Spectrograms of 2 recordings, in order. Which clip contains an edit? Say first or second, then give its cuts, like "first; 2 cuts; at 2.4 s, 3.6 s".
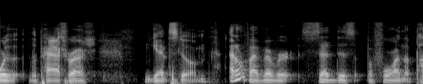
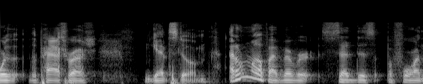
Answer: first; 1 cut; at 2.4 s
